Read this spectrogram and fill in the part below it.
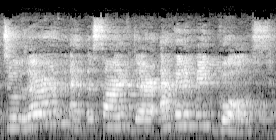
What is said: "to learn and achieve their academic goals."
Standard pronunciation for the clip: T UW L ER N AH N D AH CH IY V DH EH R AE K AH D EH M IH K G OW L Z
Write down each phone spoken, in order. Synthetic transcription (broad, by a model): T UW L ER N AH N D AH S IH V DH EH R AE K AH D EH M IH K G OW L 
